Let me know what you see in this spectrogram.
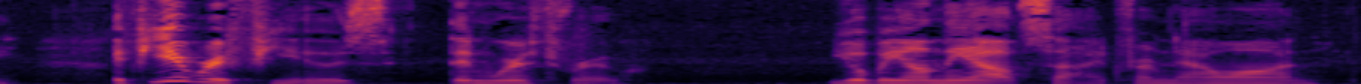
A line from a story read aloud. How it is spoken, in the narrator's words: Jesus answered firmly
